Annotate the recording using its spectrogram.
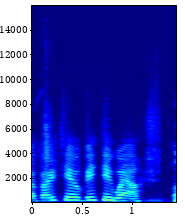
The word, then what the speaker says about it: Botille Vette Walsh: And I think last time I butchered your name, Botille, Vette, Walsh. How did I go this time? – Yeah, getting better. Botille, Vette, Walsh. – Oh, yeah, the Vette. No, I haven't got the Vette at all yet.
